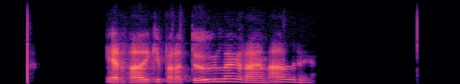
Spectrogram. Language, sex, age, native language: Icelandic, female, 30-39, Icelandic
